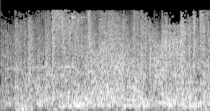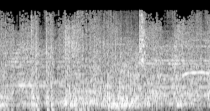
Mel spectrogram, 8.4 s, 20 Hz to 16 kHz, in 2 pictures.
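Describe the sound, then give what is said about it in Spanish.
Gunfire from thugs shooting out of a casino at people sheltering behind a Volvo, in a 1997 Spanish black comedy film: loud, rapid bursts and sharp bangs packed into a dense, continuous mix. “Los matones disparan desde el casino. Ángela, los tres amigos y Rosana se protegen tras el Volvo.”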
